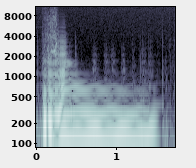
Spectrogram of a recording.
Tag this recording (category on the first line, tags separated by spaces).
Instrument samples > String
blues electric mellow charvel pluck loop rock oneshots loops plucked bass riffs funk fx slide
